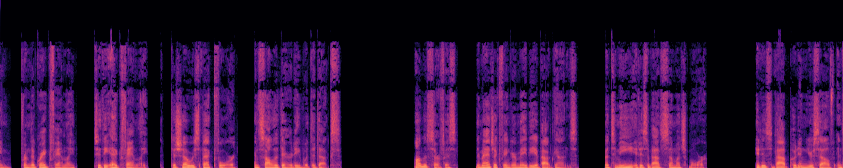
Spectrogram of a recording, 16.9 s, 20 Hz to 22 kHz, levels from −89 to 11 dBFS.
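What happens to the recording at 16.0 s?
A corrupt frame decoded from 15.97 to 16.01 s: flipped bits in a couple of compressed frames were played anyway, so misread gains and codes put energy at the wrong frequencies, heard as a short, loud chirp, squeak, blip or burst of noise, peaking around -5 dBFS.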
